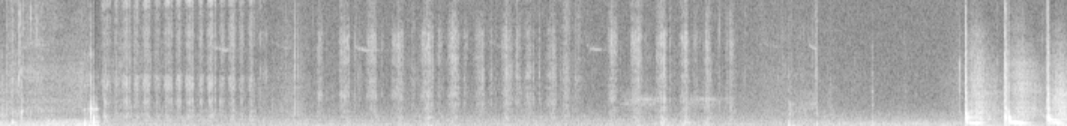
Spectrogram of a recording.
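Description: A pencil scratches faintly on wood.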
